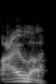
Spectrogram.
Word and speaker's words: Islay: a week on this island in Scotland before that called Islay. And it's spelled Islay. So it looks like Islay or Islay.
